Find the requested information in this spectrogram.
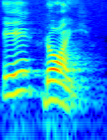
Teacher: Rói é a sílaba mais forte, né? Então é a última sílaba, por isso a gente chama de oxítona.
